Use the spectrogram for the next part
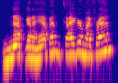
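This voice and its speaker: Chatty auction-host man, slightly high voice. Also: measured pace, a bit bright. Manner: chatty, joking, calls bids with once-twice counts. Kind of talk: casual live-stream auction chat.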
